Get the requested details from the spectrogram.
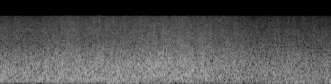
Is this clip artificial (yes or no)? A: no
